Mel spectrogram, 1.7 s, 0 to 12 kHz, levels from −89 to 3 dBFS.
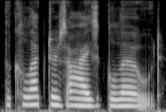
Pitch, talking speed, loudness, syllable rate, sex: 210 Hz, 145 wpm, -16 LUFS, 4.5 syllables/s, female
